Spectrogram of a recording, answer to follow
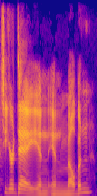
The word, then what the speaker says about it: Melbourne: your day in in Melbourne Melbourne Melbourne with just a just a couple of syllables uh but again nick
